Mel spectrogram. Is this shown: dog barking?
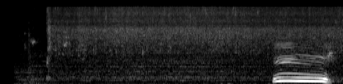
no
